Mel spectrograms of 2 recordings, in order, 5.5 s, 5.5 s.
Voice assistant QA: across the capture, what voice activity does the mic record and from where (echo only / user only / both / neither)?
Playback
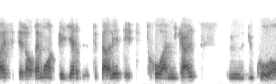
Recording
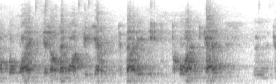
echo only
